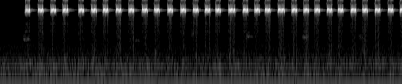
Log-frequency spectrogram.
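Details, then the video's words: A steady, unbroken train of about thirty bright, shrill chirps from a male cricket, roughly four each second, starting after half a second of silence. Clean background. "Cricket Chirping Sound Effect"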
